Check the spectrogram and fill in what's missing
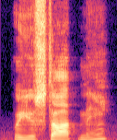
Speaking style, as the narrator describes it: Her voice was hollow, tired

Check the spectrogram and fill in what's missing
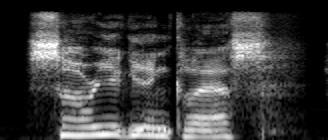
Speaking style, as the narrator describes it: she said breathlessly, nearly collapsing

